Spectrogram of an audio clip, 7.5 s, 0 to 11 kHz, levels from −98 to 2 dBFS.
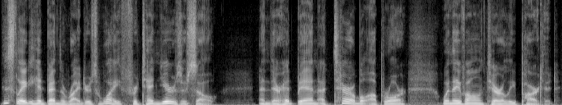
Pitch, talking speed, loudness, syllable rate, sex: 120 Hz, 185 wpm, -18 LUFS, 5.3 syllables/s, male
